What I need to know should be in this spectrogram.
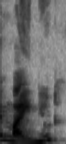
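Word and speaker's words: minute: मधले मुद्दे नेक्स्ट आहे मायनट सेम शब्द आहे स्पेलिंग सेम आहे मात्र त्याचा अर्थ आणि उच्चार वेगळा वेगळा आहे देर वज अ माट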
